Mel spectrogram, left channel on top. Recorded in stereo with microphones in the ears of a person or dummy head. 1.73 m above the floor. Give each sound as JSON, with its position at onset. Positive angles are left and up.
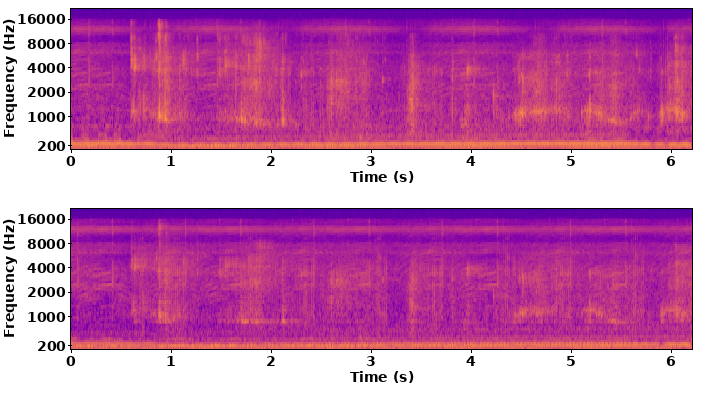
{"t": 0.6, "sound": "chewing", "side_deg": 30, "distance_m": 0.7}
